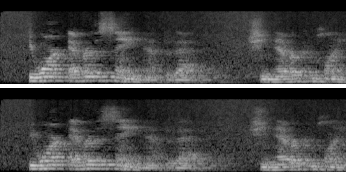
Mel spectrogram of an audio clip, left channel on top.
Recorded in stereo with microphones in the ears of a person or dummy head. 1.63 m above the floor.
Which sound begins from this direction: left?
A man speaking, at 0.3 s.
